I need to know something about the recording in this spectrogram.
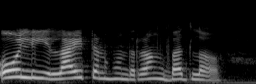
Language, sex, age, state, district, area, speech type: Kashmiri, female, 18-30, Jammu and Kashmir, Budgam, rural, read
